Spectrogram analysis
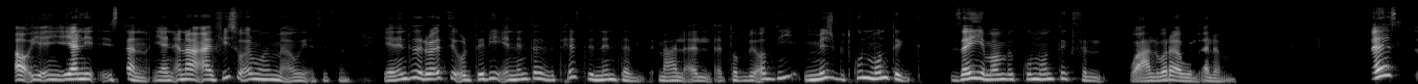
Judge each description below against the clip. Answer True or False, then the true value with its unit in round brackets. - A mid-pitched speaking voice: False (225 Hz)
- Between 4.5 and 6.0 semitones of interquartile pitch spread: True (5.1 semitones)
